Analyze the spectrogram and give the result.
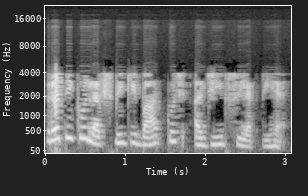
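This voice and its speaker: A woman's voice: fairly low pitch, very animated, a little slow, phone-quality sound, music in the background. A woman narrator reading a scripted cartoon story in storybook style.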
